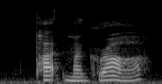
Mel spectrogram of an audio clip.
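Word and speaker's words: Pat McGrath: I think I once saw online that Pat McGra, that's how her name is pronounced.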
